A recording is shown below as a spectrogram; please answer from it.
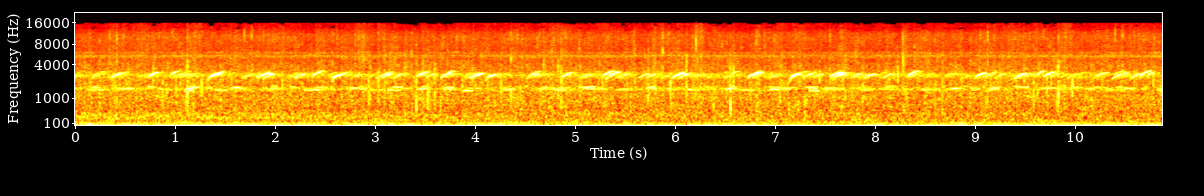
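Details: Rhythmic coqui frog chorus in tropical rain on Hawaii's Big Island, countless short rising two-part whistles packed densely and continuously, with rain hiss and intermittent drops underneath.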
